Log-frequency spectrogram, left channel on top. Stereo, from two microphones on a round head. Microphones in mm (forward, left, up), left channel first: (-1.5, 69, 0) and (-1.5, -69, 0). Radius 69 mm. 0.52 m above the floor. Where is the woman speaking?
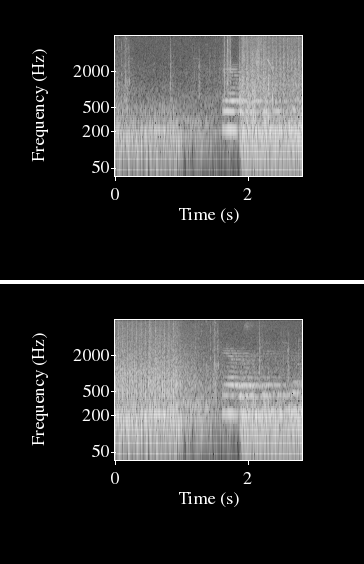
15° left (ahead or behind), 10 m; by 2.8 s 20° left (ahead or behind), 9 m.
